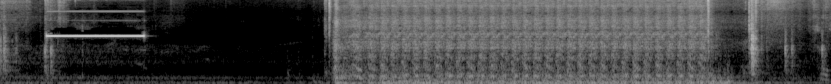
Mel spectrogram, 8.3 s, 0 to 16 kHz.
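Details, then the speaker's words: VW T4 diesel van broken down: starter spins engine with steady even compression pulses about four seconds but never catches; no fuel getting through, stop solenoid not clicking open with ignition on. "uh the van won't start it's my T4 uh Mrs just got in it and tried to start it and it doesn't sound like there's any fuel getting to it at all"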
